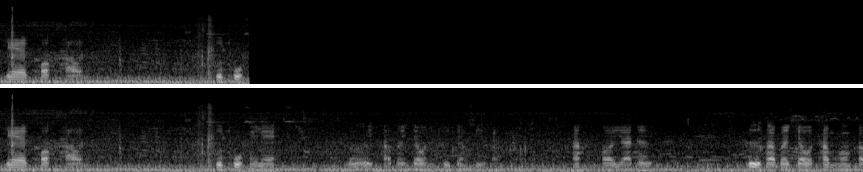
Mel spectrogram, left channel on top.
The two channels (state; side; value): drops out; left; at 2.5 s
